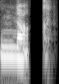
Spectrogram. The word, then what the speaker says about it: knock: And lastly, not lastly, we have knock, which is similar to no. The K is silent, and it's pronounced as knock.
